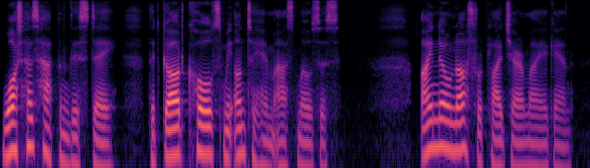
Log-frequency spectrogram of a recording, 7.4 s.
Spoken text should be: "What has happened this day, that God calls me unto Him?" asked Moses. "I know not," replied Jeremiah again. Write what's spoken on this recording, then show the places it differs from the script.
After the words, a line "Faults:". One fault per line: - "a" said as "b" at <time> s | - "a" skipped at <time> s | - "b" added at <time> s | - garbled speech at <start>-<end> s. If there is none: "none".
"What has happened this day, that God calls me unto Him?" asked Moses. "I know not," replied Jeremiah again.
Faults:
none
